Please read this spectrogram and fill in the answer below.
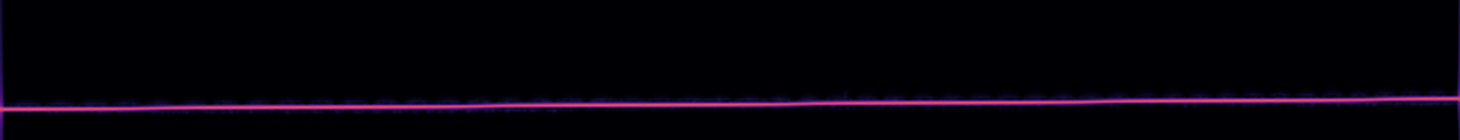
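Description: A steady pure high-pitched tone rising slowly in pitch: a simulated hearing test sweep.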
